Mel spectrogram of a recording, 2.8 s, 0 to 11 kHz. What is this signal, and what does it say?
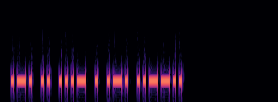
Morse code, heard as a keyed tone, about 40 wpm, 690 Hz. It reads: RIVER?
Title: Sentences from Top 1000 Words - Review Part 6 - 40wpm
